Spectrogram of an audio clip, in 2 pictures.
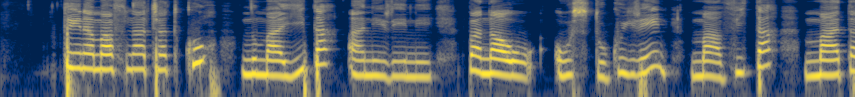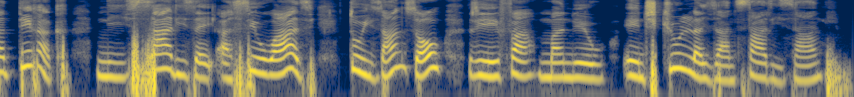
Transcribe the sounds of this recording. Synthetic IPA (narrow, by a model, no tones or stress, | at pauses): t̪enəmafinaɾiʈ͡ʂat̪u̥ku | numait̪əaniɾeni | panawusu̥d̪̥ukuiɾeni̥mavit̪ə | mat̪ant̪eɾakə̥ | nisaɾizajasewazi̥t̪oizanizawrefəmanew | eɳɖ͡ʐikʲulunəizanisaɾizani̥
